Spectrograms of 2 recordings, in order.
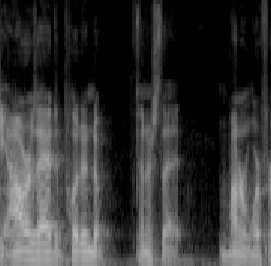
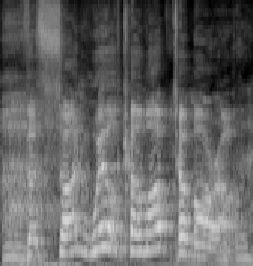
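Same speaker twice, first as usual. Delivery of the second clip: mock yelling, higher and louder; 11 semitones higher, 9 dB louder than usual. Imitating another speaker yelling at the villagers: imitating Tim yelling at villagers. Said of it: "Tim sounds like he's yelling at the villagers".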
